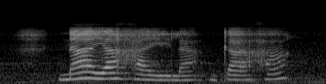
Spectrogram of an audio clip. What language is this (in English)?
Southern Sotho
